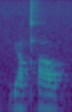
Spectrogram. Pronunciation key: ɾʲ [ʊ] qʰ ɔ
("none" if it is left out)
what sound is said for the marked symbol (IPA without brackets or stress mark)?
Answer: u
